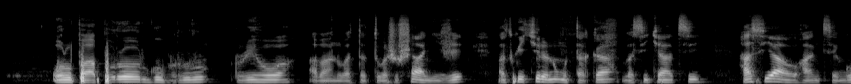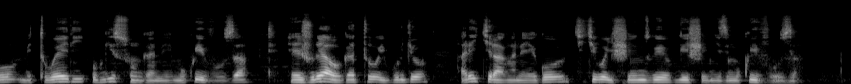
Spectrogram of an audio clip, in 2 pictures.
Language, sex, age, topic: Kinyarwanda, male, 18-24, finance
